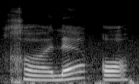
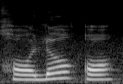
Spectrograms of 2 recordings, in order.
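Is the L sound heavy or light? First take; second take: light; heavy. First: The L sound is light and thin. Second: The L sound is heavy and thick. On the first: The speaker calls it right. "The lam needs to be thin" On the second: The speaker calls it wrong. "what the mistake they do here is they read it like this"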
